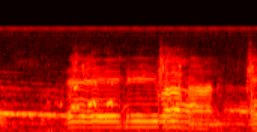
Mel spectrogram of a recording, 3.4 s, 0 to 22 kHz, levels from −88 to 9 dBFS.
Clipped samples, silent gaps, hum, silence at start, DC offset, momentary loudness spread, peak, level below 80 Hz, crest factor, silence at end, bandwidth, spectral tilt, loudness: under 0.1%; none; none; 0 s; under 0.1%; 11 LU; -14 dBFS; -58 dBFS; 16 dB; 0 s; 10 kHz; -4.5 dB/octave; -29 LUFS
